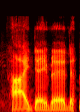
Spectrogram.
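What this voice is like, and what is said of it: Imitates another person's voice. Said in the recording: “Is that your Lucy voice? ... I'm doing my Lucy voice.”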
